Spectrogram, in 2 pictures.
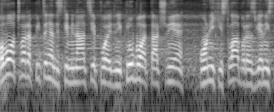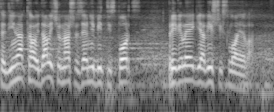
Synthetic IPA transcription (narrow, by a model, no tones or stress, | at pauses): o̞ʋo̞ot̪ʋaɾapiːt̪aɲad̪iskɾiminaːt̪sijepo̞jed̪inixklˠuːbo̞ʋat̪at͡ʃnije̞ | o̞niːxislˠaboɾazʋijenixsɾe̞d̪iːnakao̞id̪alit͡ɕeunaʃo̞jzemʎibit̪ispo̞ɾt̪ | pɾiʋileɡijaʋiʃixslˠo̞je̞ʋa̰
